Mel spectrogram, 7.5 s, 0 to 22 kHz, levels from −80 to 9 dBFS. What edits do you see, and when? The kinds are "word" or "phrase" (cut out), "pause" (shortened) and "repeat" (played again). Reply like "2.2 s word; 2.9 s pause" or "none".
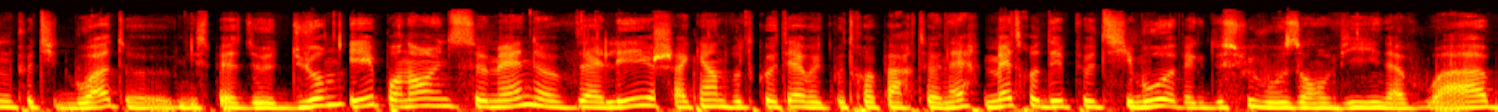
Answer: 2.9 s word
